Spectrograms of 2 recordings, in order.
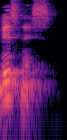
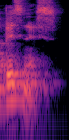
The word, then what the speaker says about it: business: B I B Z Biz N business. E business s business.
